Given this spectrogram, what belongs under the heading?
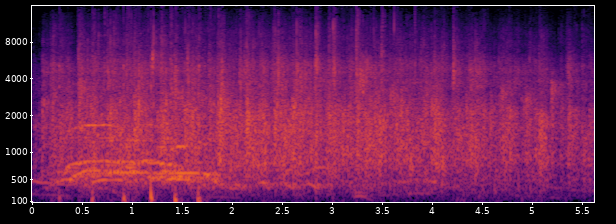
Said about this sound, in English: and we really would love you guys to honor our youth, and that doesn't just mean having your hearts, minds open and ready, but it means clapping, cheering, like we want this to be interactive.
